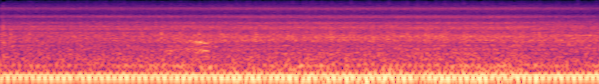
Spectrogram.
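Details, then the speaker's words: Centurion that quit spitting while winching, owner suspects bad fuel or vacuum leak: just started, holding good vacuum and fuel pressure, steady even low rumble, no misses or surges, responds well to throttle. "engine sounds good and everything you let it run long enough it will do it little shenanigans and you can hear it does run very well it responds to throttle very well"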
